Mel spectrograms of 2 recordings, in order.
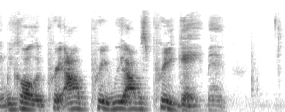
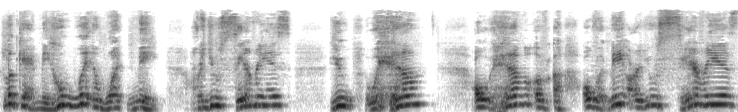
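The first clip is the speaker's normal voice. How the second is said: mocking grandiose boyfriend; 10 semitones higher, 3 dB louder than usual. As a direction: ham up his disbelief that she'd pick another man. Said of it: "he would be like".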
